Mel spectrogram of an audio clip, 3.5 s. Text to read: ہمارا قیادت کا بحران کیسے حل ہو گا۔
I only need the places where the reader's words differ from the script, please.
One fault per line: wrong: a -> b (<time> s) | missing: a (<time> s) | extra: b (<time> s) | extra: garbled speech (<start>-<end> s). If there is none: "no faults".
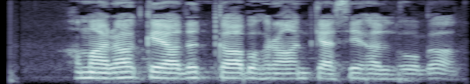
no faults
